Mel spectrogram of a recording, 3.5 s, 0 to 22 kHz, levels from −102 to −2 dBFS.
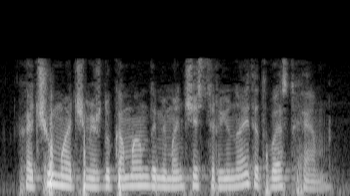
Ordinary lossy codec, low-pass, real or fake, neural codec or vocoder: MP3, 64 kbps; 7.2 kHz; real; none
